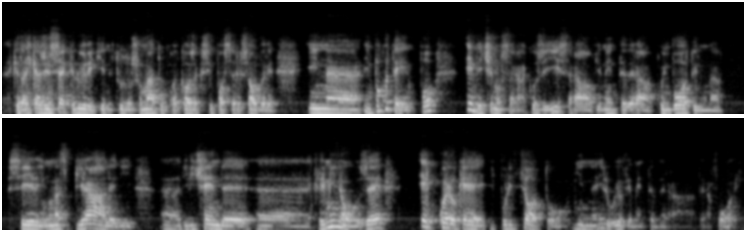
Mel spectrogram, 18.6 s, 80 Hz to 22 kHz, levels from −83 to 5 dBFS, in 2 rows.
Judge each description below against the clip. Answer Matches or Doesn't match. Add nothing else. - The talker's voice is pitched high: Doesn't match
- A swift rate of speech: Matches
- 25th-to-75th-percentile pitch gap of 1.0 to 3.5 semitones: Matches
